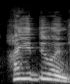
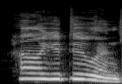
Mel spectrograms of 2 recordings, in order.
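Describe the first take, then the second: First: The phrase is said at normal conversational speed. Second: The phrase is said slowly and deliberately.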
